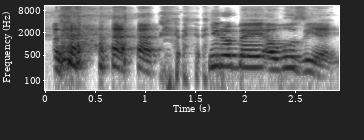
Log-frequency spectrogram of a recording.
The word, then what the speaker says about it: Chidobe Awuzie: Chidobe Awuzie. That's how you pronounce his name.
